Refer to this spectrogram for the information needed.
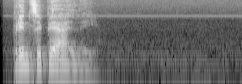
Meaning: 1. principle 2. fundamental
- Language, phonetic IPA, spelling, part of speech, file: Russian, [prʲɪnt͡sɨpʲɪˈalʲnɨj], принципиальный, adjective, Ru-принципиальный.ogg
